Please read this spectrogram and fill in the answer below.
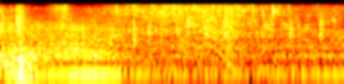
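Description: Small electric water pump switched on by being plugged in, then running steadily with a low hum and churning water as it circulates the water in the tub.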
